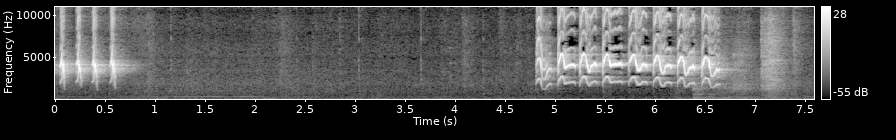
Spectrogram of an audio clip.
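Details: Wambi mini singing, used to tutor other songbirds; a quick run of four sharp notes, a long hush with faint low hum, then an even sequence of wavering whistled notes repeated rapidly.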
